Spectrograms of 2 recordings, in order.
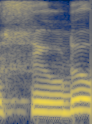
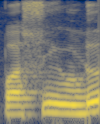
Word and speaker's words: pseudo: लिखा हुआ है स्यूडो, इसको स्यूडो बोलेंगे। स्यूडो पी से स्टार्ट है, तो पस्यूडो नहीं बोलिएगा, गलत हो जाएगा। आपको स्यूडो बोलना है, पी साइलेंट रहेगा इसमें।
